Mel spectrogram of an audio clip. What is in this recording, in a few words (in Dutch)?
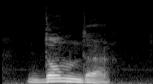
"donder", Dutch; 'thunder'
